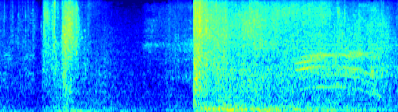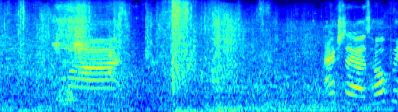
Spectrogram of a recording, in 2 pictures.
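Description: Swords clash and magic blasts crackle in a fight.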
